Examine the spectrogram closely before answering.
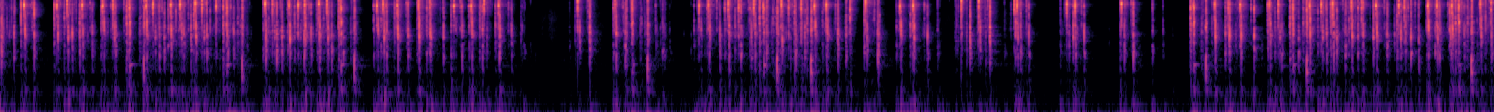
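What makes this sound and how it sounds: Fingertips type on the clicky keycaps of a black plastic backlit mechanical keyboard with blue switches. The result is a rapid, steady stream of sharp, bright clicks that die away almost instantly, with brief pauses near the middle and again around the eleventh second.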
